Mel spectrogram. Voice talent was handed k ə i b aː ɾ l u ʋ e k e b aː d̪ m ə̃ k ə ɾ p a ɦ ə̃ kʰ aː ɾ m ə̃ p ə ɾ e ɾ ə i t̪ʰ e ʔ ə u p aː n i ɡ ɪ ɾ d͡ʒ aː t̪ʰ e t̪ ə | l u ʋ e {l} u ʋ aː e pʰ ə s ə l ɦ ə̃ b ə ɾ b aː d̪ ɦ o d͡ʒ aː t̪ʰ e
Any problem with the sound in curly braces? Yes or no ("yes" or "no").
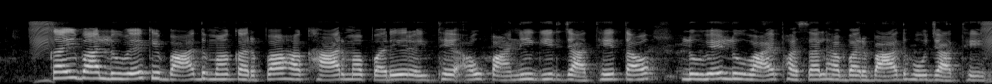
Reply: no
